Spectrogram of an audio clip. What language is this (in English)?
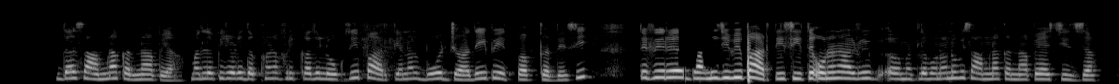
Punjabi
